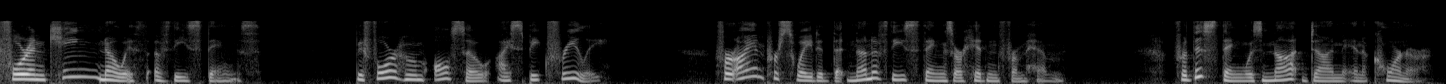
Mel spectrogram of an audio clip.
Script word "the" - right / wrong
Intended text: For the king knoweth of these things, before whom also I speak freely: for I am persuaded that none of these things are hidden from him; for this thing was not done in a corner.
wrong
